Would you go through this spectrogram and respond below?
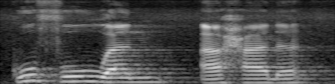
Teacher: Tanwin pada huruf wau di sini dibaca jelas tanpa gunah. Karena setelah tanwin ada huruf hamzah ya. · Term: izhar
